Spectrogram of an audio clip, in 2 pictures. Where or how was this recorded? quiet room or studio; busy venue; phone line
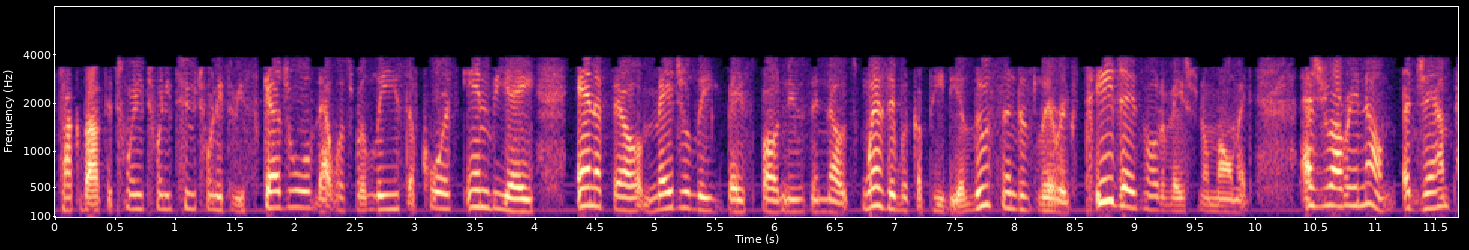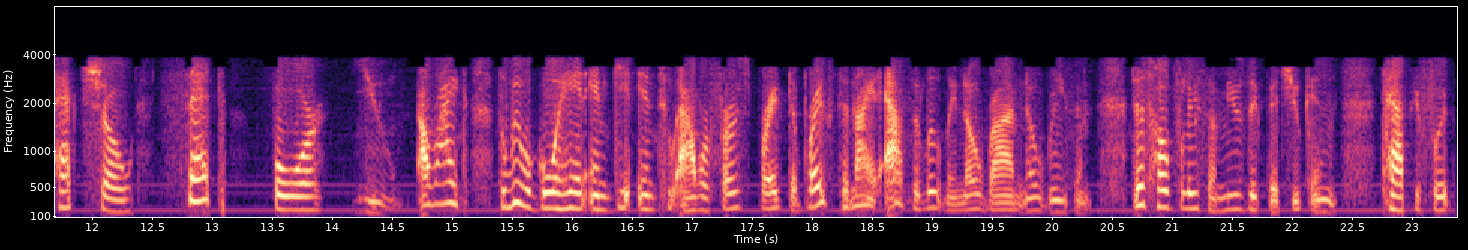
phone line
